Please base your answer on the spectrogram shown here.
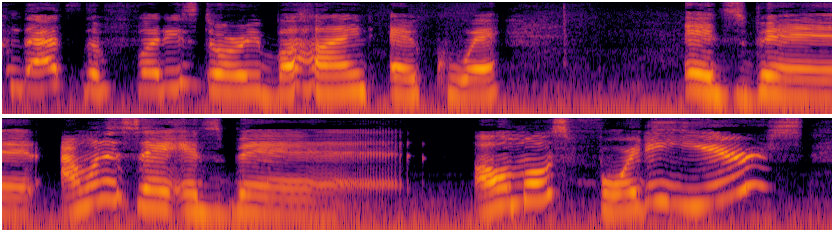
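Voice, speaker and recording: Animated middle-aged Nigerian woman storyteller. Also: sits high. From Ondo, Nigeria. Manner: animated, laughing, mixes Yoruba and English. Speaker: live-stream host. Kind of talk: live storytelling chat.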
